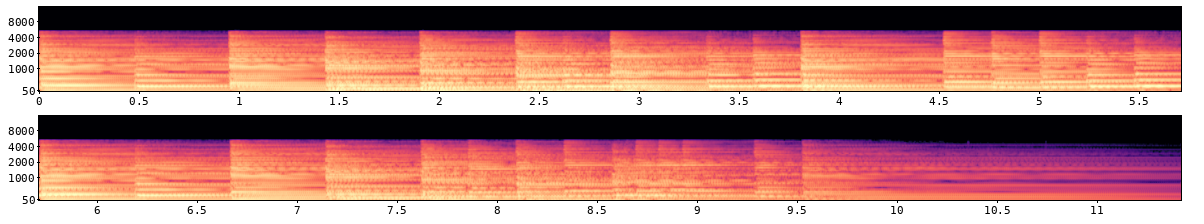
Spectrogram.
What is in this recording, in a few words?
March cello duo; jacquet; Cephale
